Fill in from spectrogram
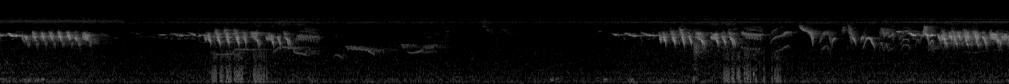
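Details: Lined seedeater males in natural habitat trading torniado song beside an incubating female; loud high buzzy trills in repeated phrases, a pause midway, then dense overlapping phrases that run to the end.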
